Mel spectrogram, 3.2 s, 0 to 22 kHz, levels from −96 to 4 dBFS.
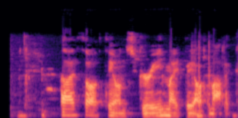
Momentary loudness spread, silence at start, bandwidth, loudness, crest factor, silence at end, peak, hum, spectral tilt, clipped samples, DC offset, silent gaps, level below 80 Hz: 18 LU; 0.25 s; 7.4 kHz; -16 LUFS; 16 dB; 0 s; 0 dBFS; none; -6 dB/octave; under 0.1%; under 0.1%; none; -46 dBFS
